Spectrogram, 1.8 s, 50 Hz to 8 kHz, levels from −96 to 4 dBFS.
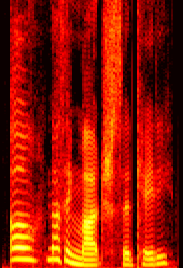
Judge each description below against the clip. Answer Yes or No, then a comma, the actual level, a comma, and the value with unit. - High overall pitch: Yes, high, 230 Hz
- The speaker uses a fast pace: No, average, 165 wpm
